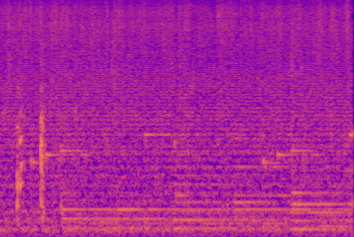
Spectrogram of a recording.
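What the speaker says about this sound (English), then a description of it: "I listened to the soothing sounds of raindrops hitting the scrap iron in the trash heaps" Steady rain pattering on scrap iron in trash heaps, with a couple of brief sharper drips near the start, heard as a continuous soft wash with no talking.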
